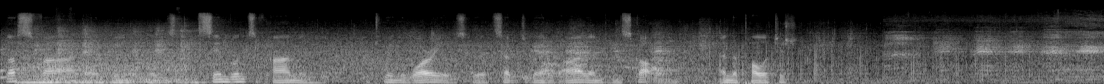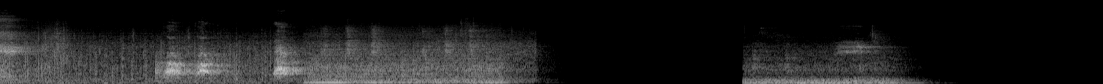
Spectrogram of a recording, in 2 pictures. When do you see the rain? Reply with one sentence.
The rain can be heard from 0.0 to 16.4 s.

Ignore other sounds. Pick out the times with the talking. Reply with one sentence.
You can hear the talking from 0.1 to 8.0 s.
